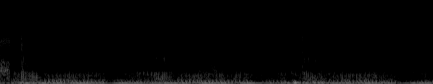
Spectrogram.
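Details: Domestic cat purring steadily, a low continuous rumble with soft rhythmic pulsing as it breathes, broken by a few faint clicks and rustles.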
